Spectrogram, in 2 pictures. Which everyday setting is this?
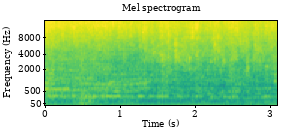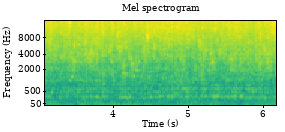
kitchen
